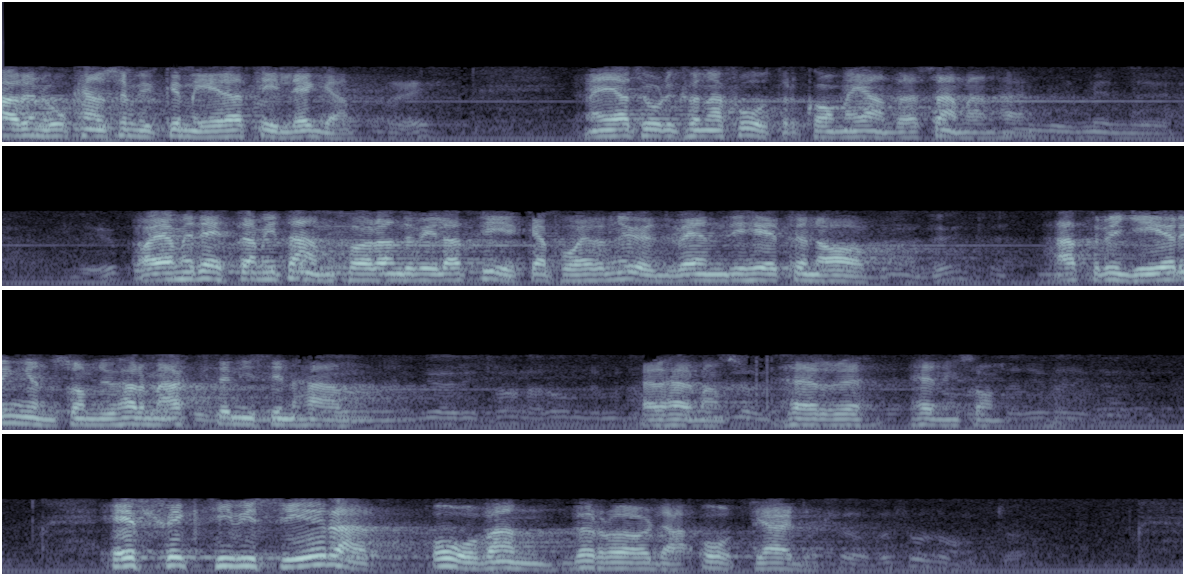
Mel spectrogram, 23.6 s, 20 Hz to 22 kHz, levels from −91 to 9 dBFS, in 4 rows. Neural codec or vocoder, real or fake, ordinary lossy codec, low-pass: none; real; AAC, 16 kbps; 7.2 kHz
